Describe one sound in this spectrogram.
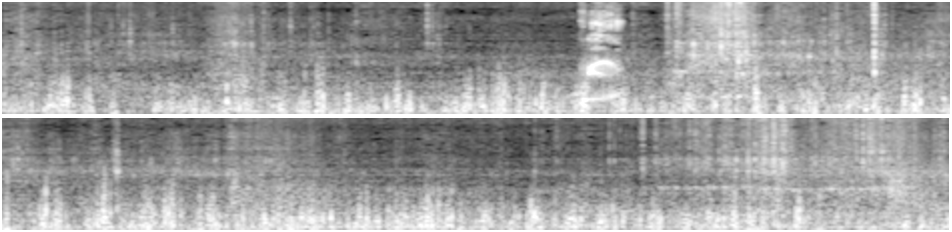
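Tyres rumble on a paved path.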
